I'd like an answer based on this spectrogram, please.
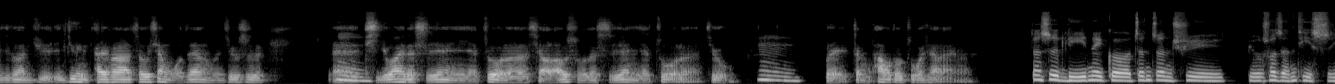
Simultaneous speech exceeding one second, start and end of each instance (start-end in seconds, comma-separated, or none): none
